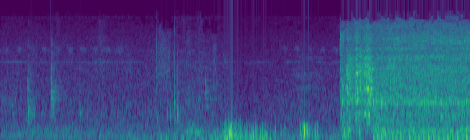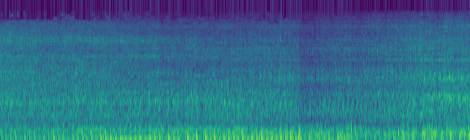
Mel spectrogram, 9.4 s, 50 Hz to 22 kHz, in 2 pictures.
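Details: Honda Rebel 250 MC13, stored bike, start and function check: a few handling clicks, then the single-cylinder engine catches and revs smoothly with no knocks or abnormal noises.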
